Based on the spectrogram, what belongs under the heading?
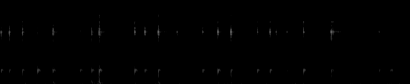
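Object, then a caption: Wooden brush holder cup. Long nails tap and scratch the outer wall and base of a hollow, pale wooden cylindrical cup holding makeup brushes, held on its side. About twenty quick, dry, bright clicks come in an uneven rhythm, each stopping almost instantly with no ring. A faint scratchy rustle fills some of the gaps.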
